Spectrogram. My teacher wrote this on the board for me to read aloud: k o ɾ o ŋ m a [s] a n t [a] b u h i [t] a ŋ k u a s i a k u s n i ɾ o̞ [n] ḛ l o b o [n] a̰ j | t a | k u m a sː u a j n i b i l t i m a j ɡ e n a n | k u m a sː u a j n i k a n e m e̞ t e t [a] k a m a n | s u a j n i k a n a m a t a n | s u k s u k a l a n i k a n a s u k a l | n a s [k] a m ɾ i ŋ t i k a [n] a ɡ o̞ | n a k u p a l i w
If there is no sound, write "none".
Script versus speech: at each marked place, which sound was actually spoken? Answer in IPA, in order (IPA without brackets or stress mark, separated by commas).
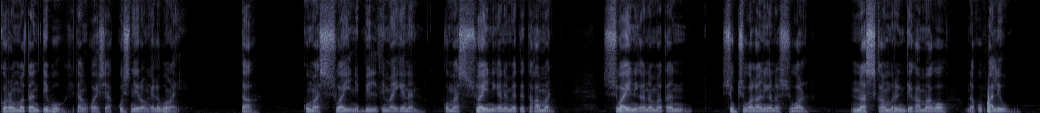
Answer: t, i, t, ŋ, ŋ, a, k, m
